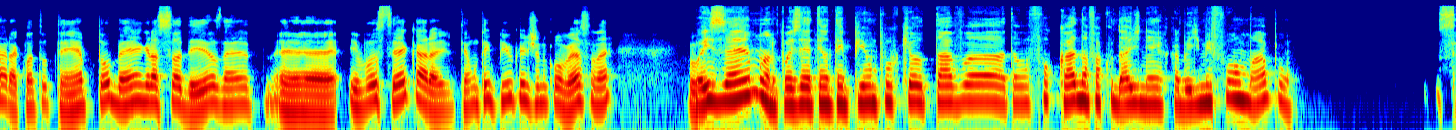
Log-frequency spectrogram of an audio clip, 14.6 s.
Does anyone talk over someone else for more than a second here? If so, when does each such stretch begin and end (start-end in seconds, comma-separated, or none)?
none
